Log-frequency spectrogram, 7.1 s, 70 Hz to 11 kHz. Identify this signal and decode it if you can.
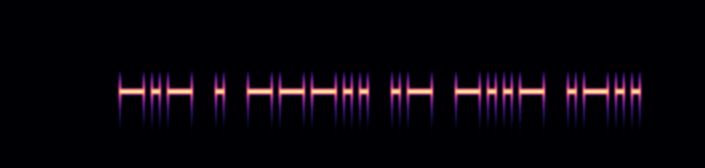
Morse code, heard as a keyed tone, about 15 wpm, 700 Hz. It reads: KE8AXL
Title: USA Call Signs - 6 Characters - 2x Character Spacing - 15wpm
